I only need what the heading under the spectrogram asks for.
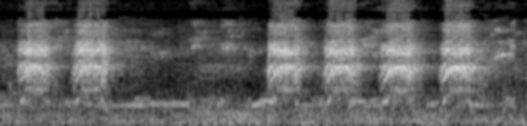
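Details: A male eclectus parrot calling to a female gives six harsh, grating screeches: a pair, a pause, then four more about half a second apart. Only faint background hiss otherwise.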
